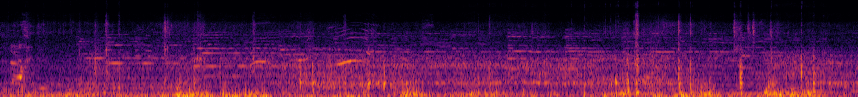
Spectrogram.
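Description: Skateboard wheels rolling on concrete, a steady low rumble with a few short clacks of the board, with music playing over it.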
